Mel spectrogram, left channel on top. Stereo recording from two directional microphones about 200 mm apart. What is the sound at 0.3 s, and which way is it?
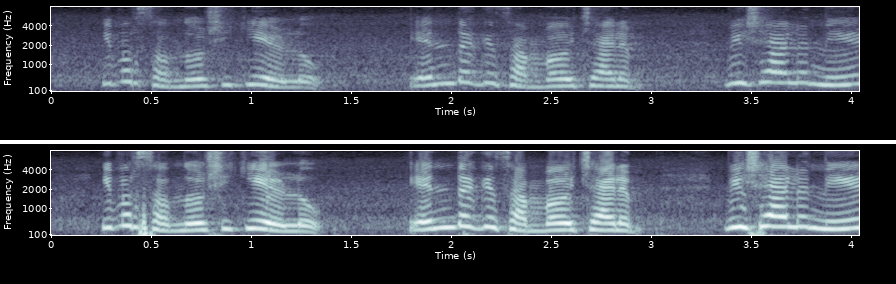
Speech, 35° right (ahead or behind).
